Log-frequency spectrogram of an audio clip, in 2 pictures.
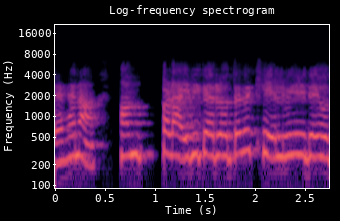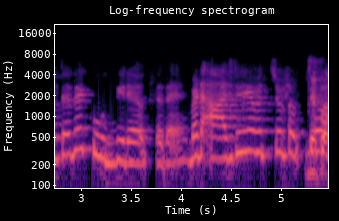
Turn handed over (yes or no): no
